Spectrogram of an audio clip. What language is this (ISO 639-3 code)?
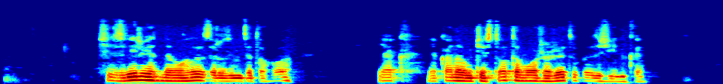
ukr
